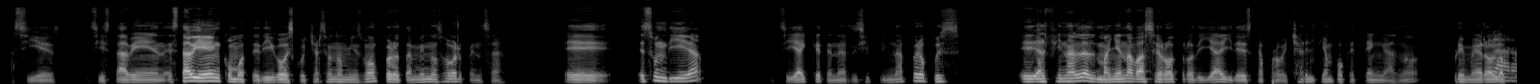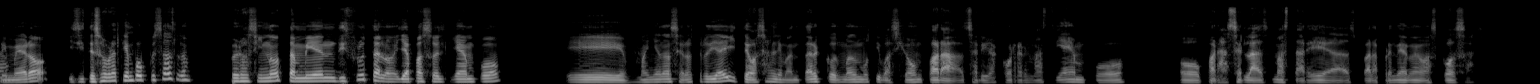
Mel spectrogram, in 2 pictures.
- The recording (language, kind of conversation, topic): Spanish, podcast, ¿Qué haces cuando pierdes motivación para seguir un hábito?
- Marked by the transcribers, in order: tapping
